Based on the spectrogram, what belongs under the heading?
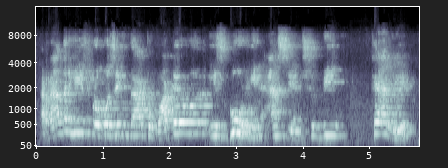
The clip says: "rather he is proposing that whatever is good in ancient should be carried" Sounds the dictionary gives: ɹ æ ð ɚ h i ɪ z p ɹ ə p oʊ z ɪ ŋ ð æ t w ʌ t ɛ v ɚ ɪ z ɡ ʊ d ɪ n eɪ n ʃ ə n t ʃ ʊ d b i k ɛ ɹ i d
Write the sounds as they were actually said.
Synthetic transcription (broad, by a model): ɹ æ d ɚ h i ɪ z p ɹ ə p oʊ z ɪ ŋ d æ t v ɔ t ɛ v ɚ ɪ z ɡ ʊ d ɪ n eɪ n s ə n ʃ ʊ d b i k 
